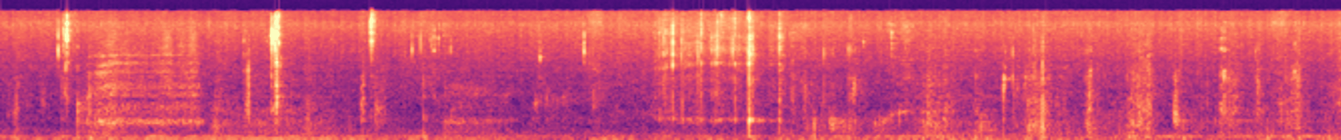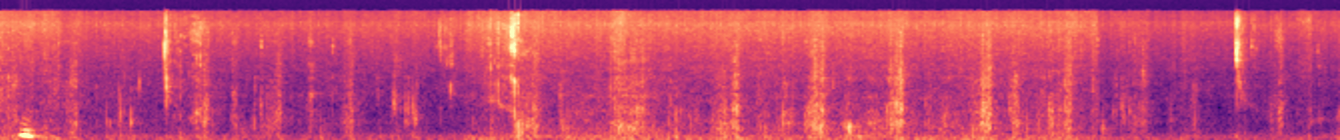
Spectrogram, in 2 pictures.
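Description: Close-miked biting and chewing of crisp jumbo Citra water apple (wax apple) dipped in thick rujak sauce: repeated crunching bites and wet chewing. A single short low thump about ten seconds in is the loudest sound.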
